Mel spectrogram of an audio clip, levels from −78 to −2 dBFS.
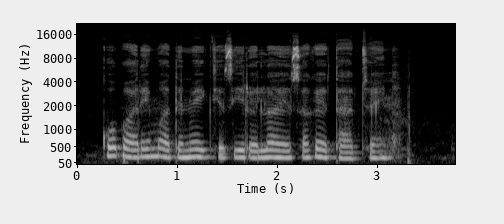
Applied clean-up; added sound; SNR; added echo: none; none; none; none.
